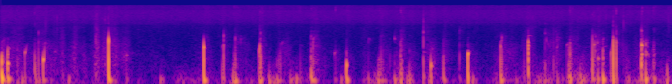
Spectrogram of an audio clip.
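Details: Borborygmi after drinking blackcurrant juice: irregular low gurgles and sloshing pops from the stomach, normal bowel sounds.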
